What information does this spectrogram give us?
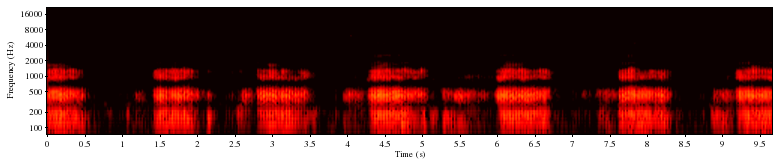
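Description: A cat purring contentedly, a deep rumbling buzz that swells and pauses in regular cycles of about a second each, repeating steadily throughout at moderate loudness.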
